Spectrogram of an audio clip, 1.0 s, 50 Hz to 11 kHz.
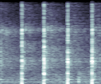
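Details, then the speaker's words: Four sharp, evenly spaced mallet taps driving a tibial ExoShape fixation device, sized plus 5, into the bone tunnel of a right knee during anatomic soft-tissue ACL reconstruction, a demonstration. "i usually go to plus 5 and i simply mallet this in like this"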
